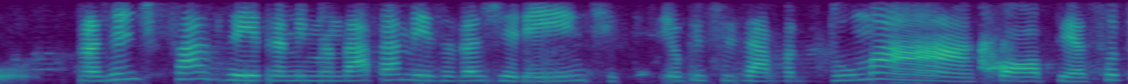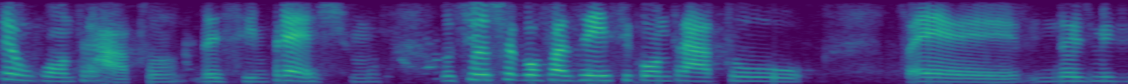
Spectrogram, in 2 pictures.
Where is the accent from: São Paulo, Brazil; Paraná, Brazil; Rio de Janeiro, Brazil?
São Paulo, Brazil; Campinas; eu sou de Campinas.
